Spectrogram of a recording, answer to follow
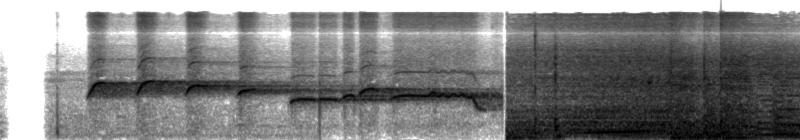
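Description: Outro music: after a moment of silence, a whistled tune of upward-sliding held notes over a light ticking beat, then about five seconds in a loud rock track with electric guitar cuts in.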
